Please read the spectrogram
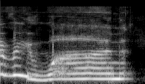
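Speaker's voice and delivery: ordinary talk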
